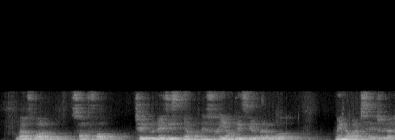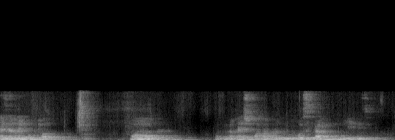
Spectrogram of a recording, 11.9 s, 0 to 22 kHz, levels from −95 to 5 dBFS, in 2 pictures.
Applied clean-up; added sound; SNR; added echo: neural separator model SepFormer DNS4.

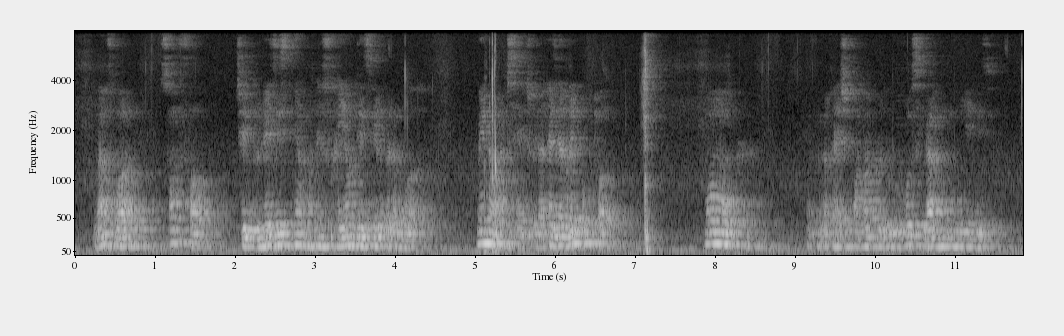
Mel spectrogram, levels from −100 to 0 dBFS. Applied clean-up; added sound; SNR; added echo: none; Fire; 13 dB; reverberation time 1.2 s.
